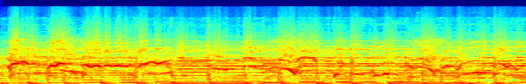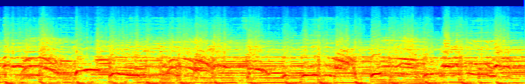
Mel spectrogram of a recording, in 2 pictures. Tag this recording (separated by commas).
Music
